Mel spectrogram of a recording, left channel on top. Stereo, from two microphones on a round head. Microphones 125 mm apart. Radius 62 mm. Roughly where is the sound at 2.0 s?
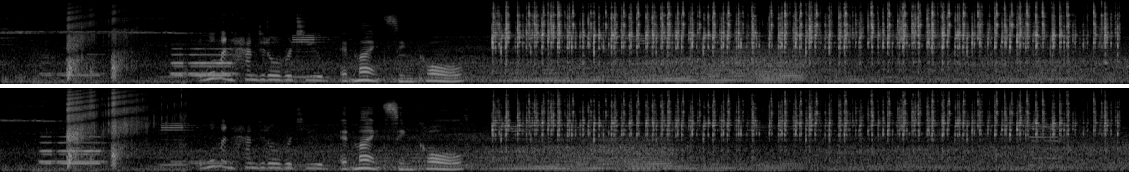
Left.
